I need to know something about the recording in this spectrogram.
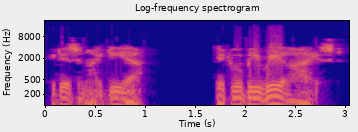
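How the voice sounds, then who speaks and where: A man voicing an invisible ancient male demon, speaking slowly in a hushed, ominous way. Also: very deep voice, slightly rough, lo-fi sound, pitched below the performer's own voice, heavily acted.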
